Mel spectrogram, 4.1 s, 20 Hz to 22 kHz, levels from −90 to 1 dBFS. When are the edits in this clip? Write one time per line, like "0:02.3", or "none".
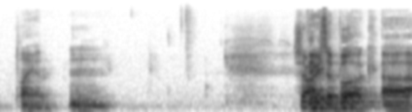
none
